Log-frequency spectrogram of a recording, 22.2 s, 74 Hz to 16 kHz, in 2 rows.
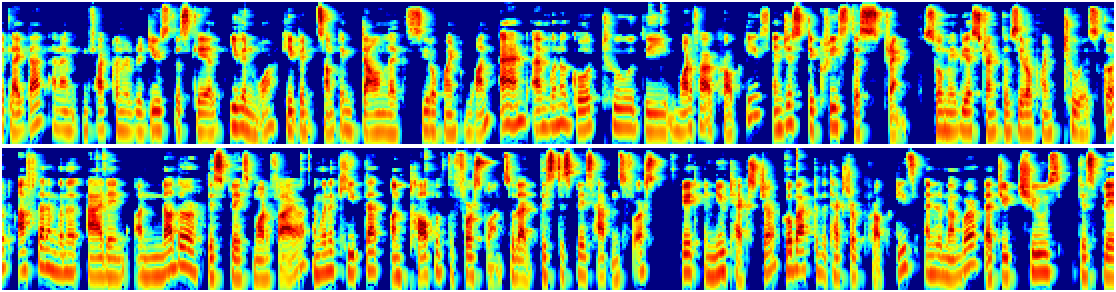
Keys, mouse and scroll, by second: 4.9-5.5 scroll up 2, 6.5 click, 7.8-9.4 drag, 12.1-14.1 drag, 14.7 click, 17.8 click, 19.0 click, 20.9-22.2 drag.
